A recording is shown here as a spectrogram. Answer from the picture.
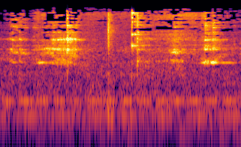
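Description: Light clicks and clinks of a plastic bowl and bin of water beads being handled, about five separate taps spread over two seconds.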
